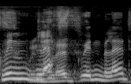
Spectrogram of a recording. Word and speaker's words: Gwynbleidd: Which in Elven or Elvish is Gwynblade. In English, that will be pronounced how? Gwynblade? Gwynblade. It's Welsh, I think.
